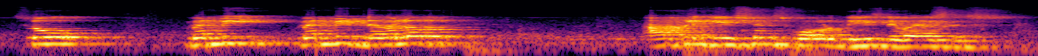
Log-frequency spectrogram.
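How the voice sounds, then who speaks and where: Male conference speaker, Malayalam accent, bright high-set voice, halting informal delivery with repeated phrases. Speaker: keynote speaker. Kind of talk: informal conference talk with anecdotes. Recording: echoey hall, distant mic, faint noise.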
